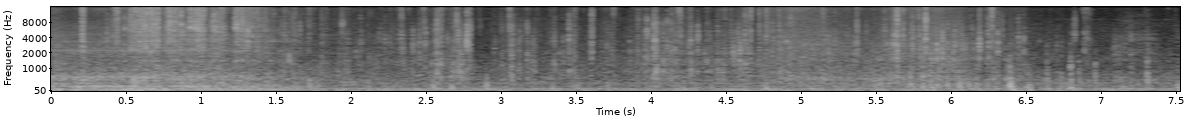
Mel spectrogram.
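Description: Faint crinkling and rustling of a plastic bag, louder in the first second or so, with scattered small clicks and knocks.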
